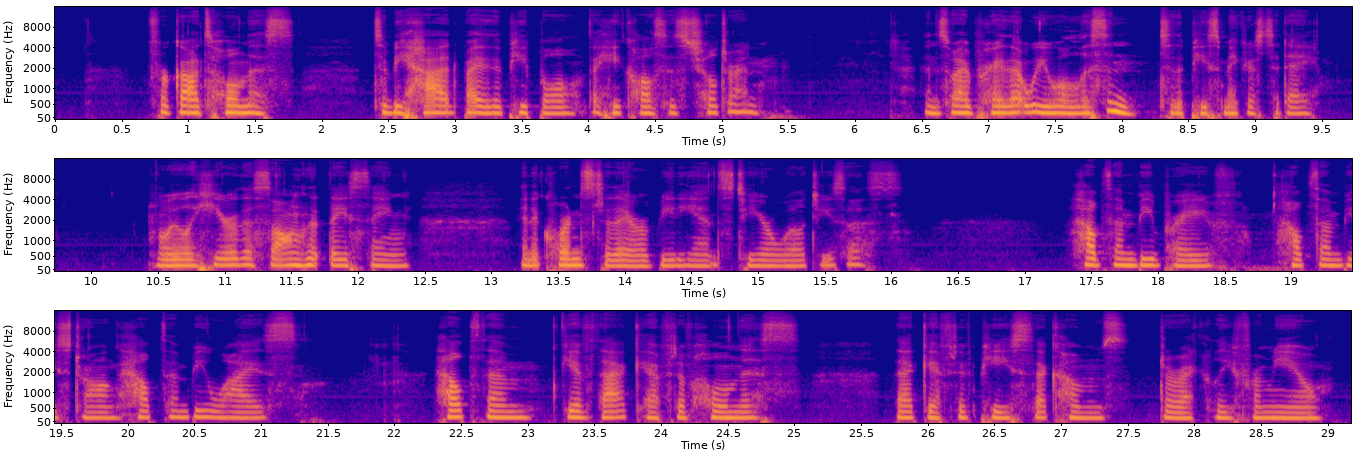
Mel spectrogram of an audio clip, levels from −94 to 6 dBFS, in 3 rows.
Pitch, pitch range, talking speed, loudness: 195 Hz, 185-210 Hz, 145 wpm, -23 LUFS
